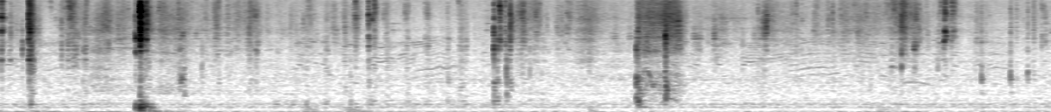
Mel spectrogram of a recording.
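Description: Sparse handling noises from trading-card packaging and plastic card holders: a sharp knock about a second and a half in, then a few fainter clicks and rustles.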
